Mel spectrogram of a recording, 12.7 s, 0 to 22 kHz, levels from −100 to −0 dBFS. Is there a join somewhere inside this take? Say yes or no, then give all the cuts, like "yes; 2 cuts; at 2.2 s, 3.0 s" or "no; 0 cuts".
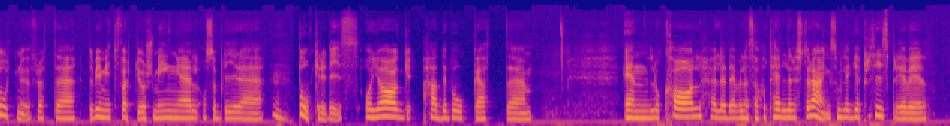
yes; 1 cut; at 1.1 s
